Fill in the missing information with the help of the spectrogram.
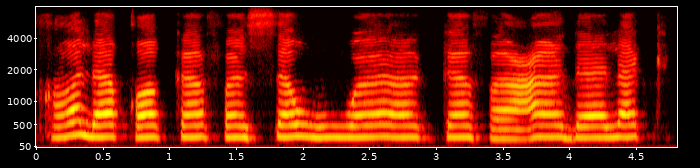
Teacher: bila kita ada Kaf di hujung tu mesti ada sedikit anginlah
